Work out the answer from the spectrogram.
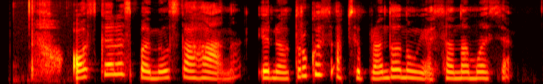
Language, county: Lithuanian, Panevėžys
